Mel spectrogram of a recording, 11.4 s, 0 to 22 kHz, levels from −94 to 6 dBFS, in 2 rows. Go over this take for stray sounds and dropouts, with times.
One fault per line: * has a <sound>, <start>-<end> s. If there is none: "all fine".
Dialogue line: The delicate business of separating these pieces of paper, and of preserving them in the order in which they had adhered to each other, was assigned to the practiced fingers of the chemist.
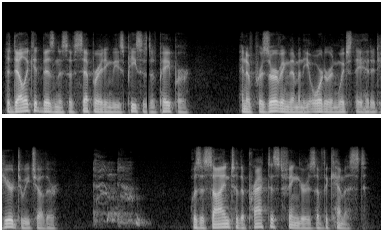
* has a dropout, 2.2-2.2 s
* has a cough, 7.0-7.9 s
